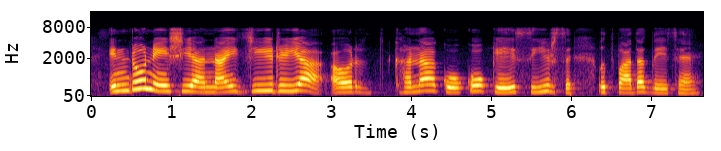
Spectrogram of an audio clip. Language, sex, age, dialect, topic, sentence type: Hindi, female, 25-30, Garhwali, agriculture, statement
